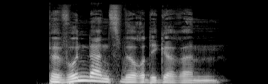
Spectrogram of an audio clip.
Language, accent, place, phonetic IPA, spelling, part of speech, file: German, Germany, Berlin, [bəˈvʊndɐnsˌvʏʁdɪɡəʁəm], bewundernswürdigerem, adjective, De-bewundernswürdigerem.ogg
- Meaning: strong dative masculine/neuter singular comparative degree of bewundernswürdig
